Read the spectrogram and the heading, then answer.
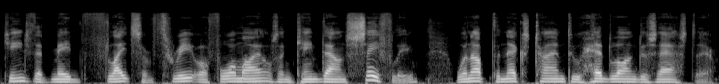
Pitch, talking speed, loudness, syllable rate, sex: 120 Hz, 175 wpm, -17 LUFS, 4.4 syllables/s, male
